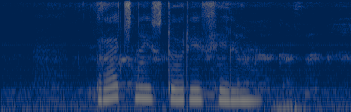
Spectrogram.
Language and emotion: Russian, neutral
